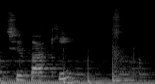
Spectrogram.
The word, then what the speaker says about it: Tsubaki: It's called Tsubaki, or Tsubaki, to pronounce it properly, by Shiseido, which is a really good Japanese cosmetics brand.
